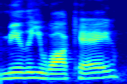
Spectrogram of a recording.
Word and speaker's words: Milwaukee: are coming at you 45 miles north of miliwakay as it is pronounced by the late not late great but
